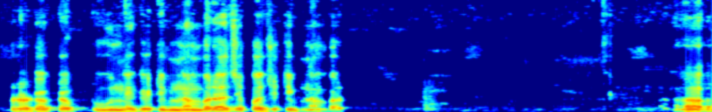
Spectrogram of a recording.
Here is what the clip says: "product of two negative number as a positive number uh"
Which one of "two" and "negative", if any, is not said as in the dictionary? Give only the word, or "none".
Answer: negative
